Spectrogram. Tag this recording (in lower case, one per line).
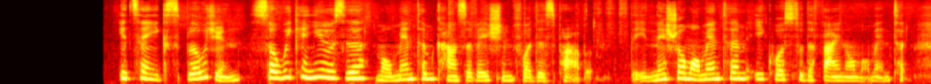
speech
